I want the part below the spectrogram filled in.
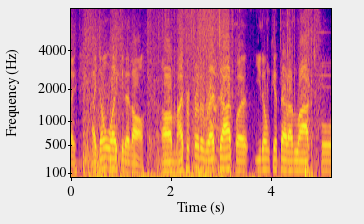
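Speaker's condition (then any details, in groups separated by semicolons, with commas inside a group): No condition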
